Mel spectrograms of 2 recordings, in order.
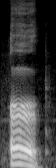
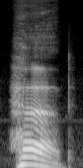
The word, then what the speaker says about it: herb: Americans will say that herb sounds like the name of a man.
